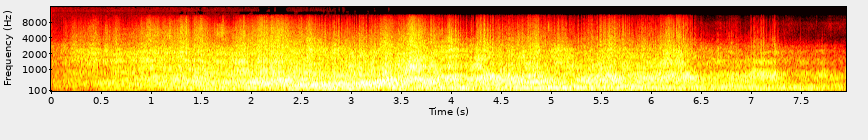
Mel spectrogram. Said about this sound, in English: Near the airport, fighter jets disturb an otherwise quiet roadway.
